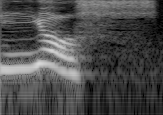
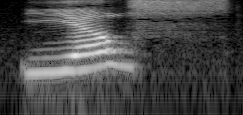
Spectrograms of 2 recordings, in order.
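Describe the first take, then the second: First: The vowel is thick, like o. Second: The vowel is thin, like a. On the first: The speaker calls it wrong. "Jangan kita baca yos. Tak boleh" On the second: The speaker calls it right. "kita kena betulkan baris dia tu"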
